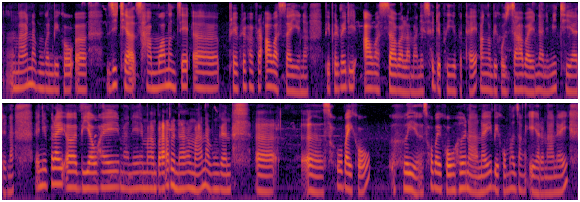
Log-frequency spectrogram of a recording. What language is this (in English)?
Bodo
